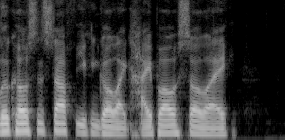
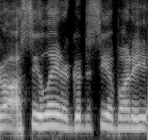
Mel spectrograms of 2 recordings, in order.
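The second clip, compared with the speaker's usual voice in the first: high, breezy friendly goodbye; casual buddy impression; 8 semitones higher, much faster than usual. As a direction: toss it off cheerily like a passing old coworker. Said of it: "He's like".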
